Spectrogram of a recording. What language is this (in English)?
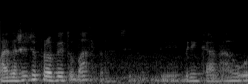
Portuguese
